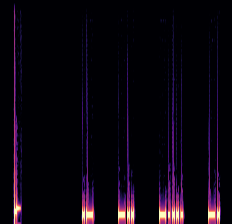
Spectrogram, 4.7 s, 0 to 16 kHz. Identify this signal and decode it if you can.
Morse code, heard as a keyed tone, about 28 wpm, spaced as for 13 wpm, 700 Hz. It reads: AD6N
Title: USA Call Signs - 4 Characters - 4x Character Spacing - 28wpm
